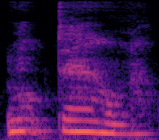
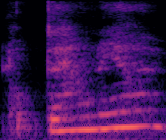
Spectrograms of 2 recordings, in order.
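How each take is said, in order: First: "Lockdown" softly, with a falling end; falling statement. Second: "yo" rising high as a question. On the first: Vlogger correcting own slang, falling tune on "Lockdown". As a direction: settle "Lockdown" downward, as a plain correction. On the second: Vlogger querying own slang, questioning rise on "yo". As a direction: query "Lockdown, yo?" softly, pitch climbing on "yo". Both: Real, not acted.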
